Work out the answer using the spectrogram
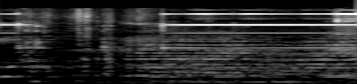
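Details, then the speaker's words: Refrigerator compressor possibly lightning-damaged: multimeter gives continuous beep between every terminal and body, stator winding insulation failed and shorted to body, compressor won't work. "मैं सभी टर्मिनलों पर इसको लगा रहा हूँ और बीप की आवाज़ हमें कंटिन्यू मिल रही है। तो दोस्तों इसका मतलब ये हुआ कि हमारा कंप्रेशर, जो हमारे कंप्रेशर का स्टेटर की वाइंडिंग है वो अंदर से शॉर्ट हो चुकी है, उसका इंसुलेशन उतर चुका है और वो बॉडी से मिल गई है,"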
